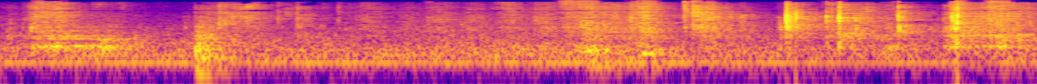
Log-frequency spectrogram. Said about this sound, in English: Now, onions, you just cut the ends off.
